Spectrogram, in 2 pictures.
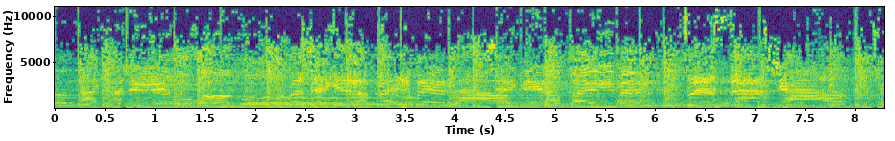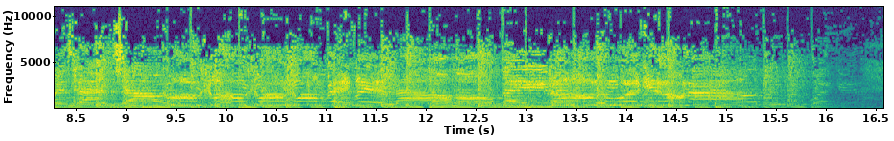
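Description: A loud, energetic rock and roll song plays continuously with driving band instruments and shouted vocals, then quickly fades out at the very end. No one talks over it.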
